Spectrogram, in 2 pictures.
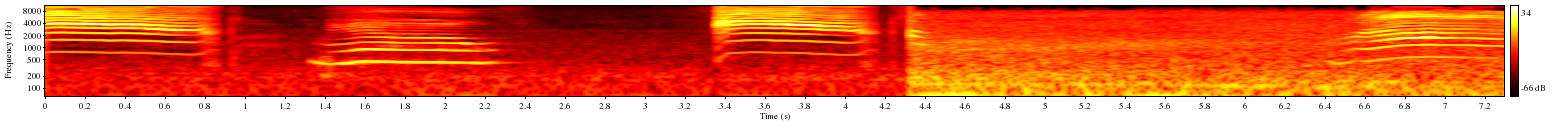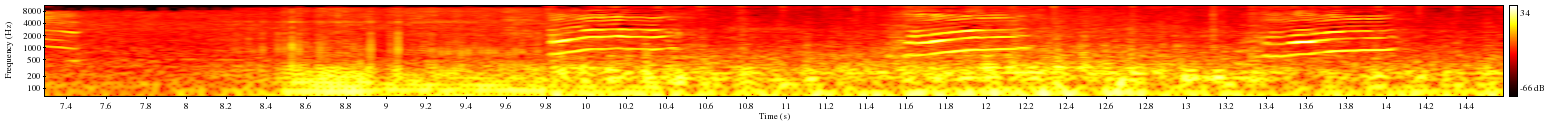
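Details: Domestic cats making funny sounds: high, clear meows early on, then a run of short rising-falling meows repeated roughly every two seconds over a steady background hum.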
